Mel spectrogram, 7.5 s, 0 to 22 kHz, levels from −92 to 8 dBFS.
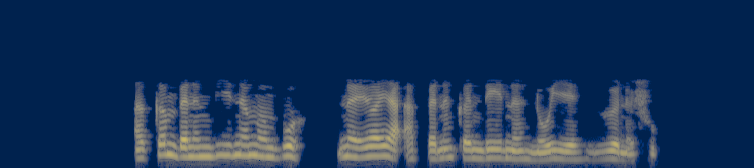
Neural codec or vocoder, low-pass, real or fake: none; 3.6 kHz; real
